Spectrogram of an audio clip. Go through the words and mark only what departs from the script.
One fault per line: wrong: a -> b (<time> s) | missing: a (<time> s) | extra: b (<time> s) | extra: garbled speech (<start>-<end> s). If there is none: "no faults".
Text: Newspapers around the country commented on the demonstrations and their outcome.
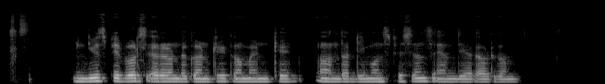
no faults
